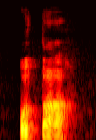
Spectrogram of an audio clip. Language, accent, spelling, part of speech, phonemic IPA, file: French, France, autre part, adverb, /o.tʁə paʁ/, LL-Q150 (fra)-autre part.wav
- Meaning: somewhere else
